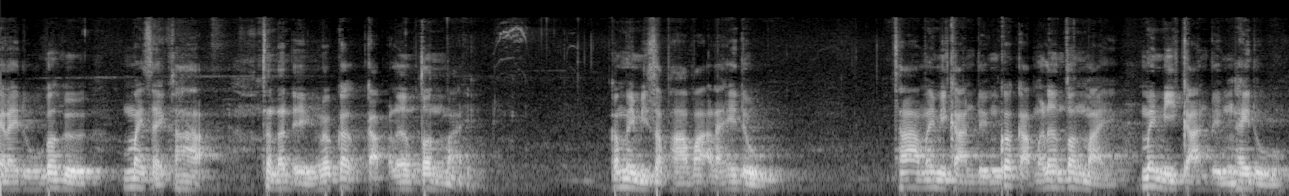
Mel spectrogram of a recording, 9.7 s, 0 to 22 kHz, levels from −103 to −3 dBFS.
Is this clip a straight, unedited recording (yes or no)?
yes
